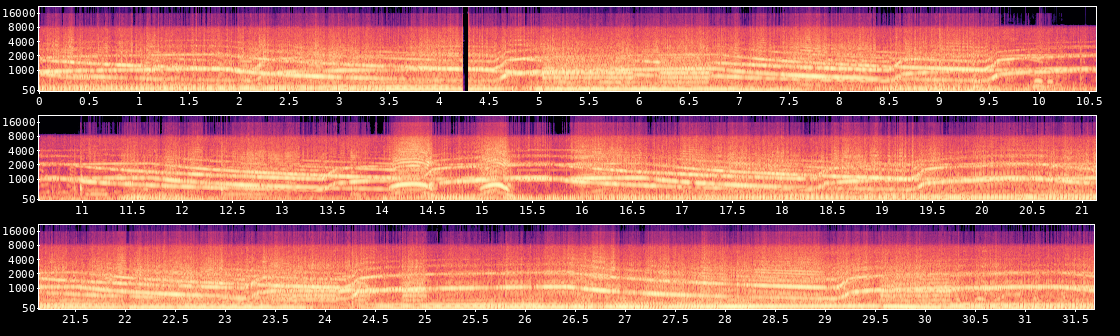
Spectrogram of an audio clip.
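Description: Emergency-vehicle sirens wailing, each cycle a quick rise in pitch and a slower fall, repeating every few seconds, with two wails overlapping out of step. A vehicle engine rises and falls in pitch underneath. About halfway through the wail pattern breaks up briefly before resuming.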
